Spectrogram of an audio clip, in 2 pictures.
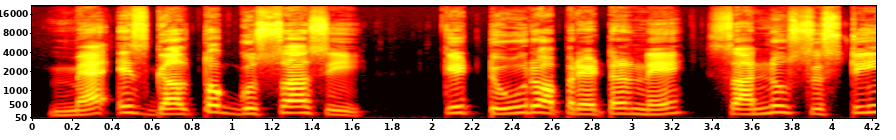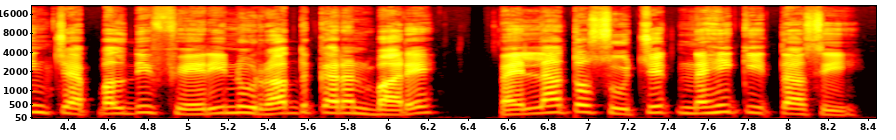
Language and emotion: Punjabi, angry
